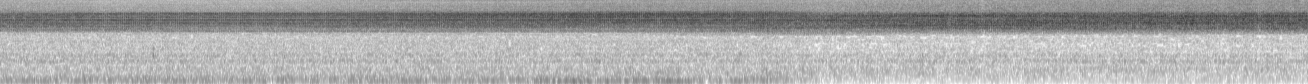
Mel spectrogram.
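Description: A cicada sings a loud, steady, high-pitched buzzing drone that never lets up.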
